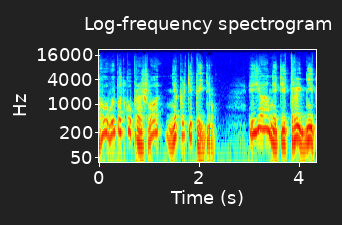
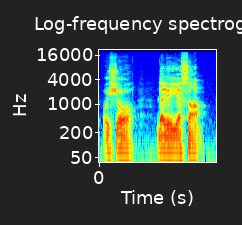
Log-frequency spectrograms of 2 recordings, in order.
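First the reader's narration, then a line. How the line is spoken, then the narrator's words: Curt mutter. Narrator (Belarusian): той толькі буркнуў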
